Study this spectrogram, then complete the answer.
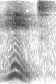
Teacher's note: Hit là sai mà là heat. Đọc căng miệng là heat, ok? Nó là âm Y dài.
